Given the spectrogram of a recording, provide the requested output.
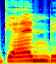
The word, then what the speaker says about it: Gen: So I pronounce it Gen because of my knowledge of classical Greek, that I think that that is how that should be pronounced. But there's really no rules.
